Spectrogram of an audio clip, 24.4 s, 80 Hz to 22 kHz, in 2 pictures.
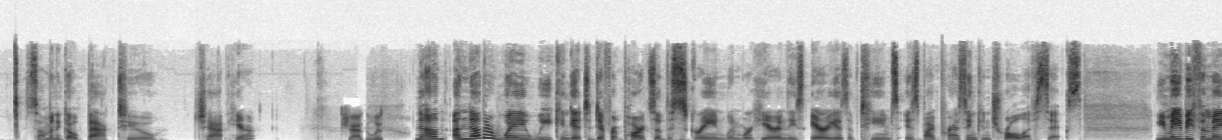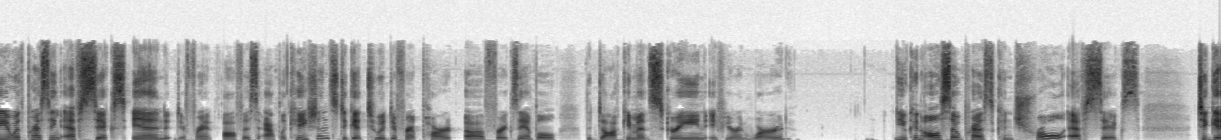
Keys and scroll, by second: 9.4 ctrl+F6.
